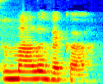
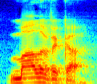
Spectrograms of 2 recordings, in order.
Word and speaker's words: Maalavika: It's Maalavika. Maalavika. Yeah, and sometimes the after lo is also like silent depending on who you are and how you say it.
